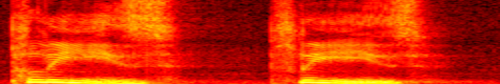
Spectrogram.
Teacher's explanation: Beleza, som de I com som de Z no final.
